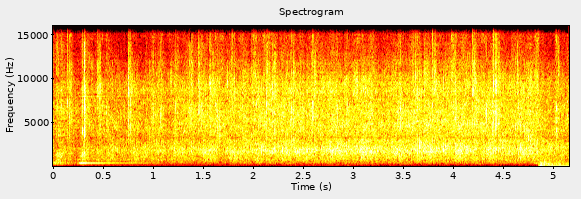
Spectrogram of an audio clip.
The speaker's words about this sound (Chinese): 相信的拍手把荣耀归给主。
